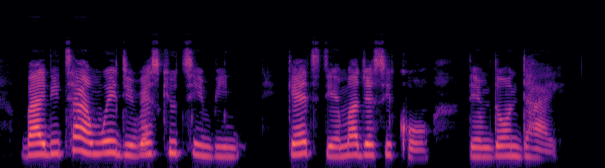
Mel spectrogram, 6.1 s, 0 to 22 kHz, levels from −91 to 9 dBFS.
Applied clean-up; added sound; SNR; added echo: none; none; none; none.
